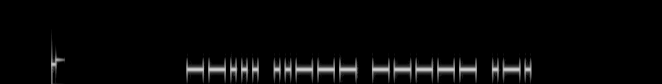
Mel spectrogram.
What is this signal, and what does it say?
Morse code, heard as a keyed tone, about 23 wpm, 700 Hz. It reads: 720R
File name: practice / 22wpm / Four Letter-Number Combinations - 22wpm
